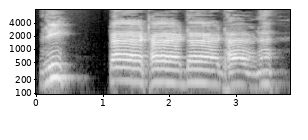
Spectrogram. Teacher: फिर मूर्धन्य, री ट ठ ड ढ ण, ये मूर्धन्य, मूर्धा के जीभ लग रही है ऊपर।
